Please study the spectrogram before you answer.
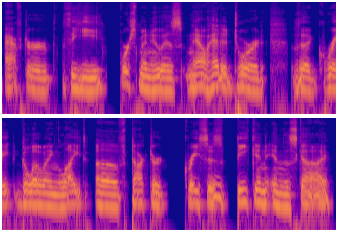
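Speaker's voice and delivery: ordinary talk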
